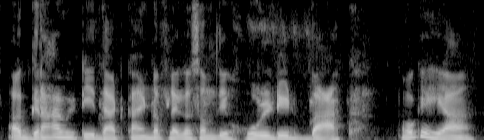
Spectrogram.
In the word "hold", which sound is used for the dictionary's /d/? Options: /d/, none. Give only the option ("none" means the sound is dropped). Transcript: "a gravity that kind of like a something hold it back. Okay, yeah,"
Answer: /d/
